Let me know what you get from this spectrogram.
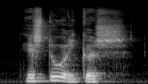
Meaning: historian
- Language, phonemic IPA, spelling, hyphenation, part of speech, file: Dutch, /hɪsˈtorikʏs/, historicus, his‧to‧ri‧cus, noun, Nl-historicus.ogg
